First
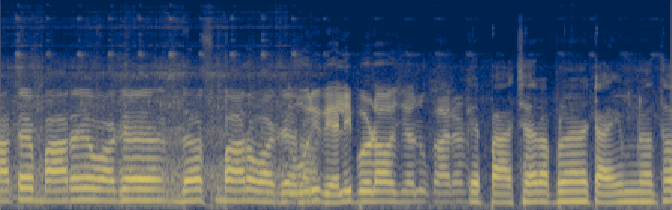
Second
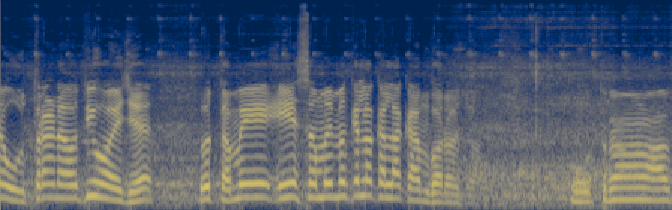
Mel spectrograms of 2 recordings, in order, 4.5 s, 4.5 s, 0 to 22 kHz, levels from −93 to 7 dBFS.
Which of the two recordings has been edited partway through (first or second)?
first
